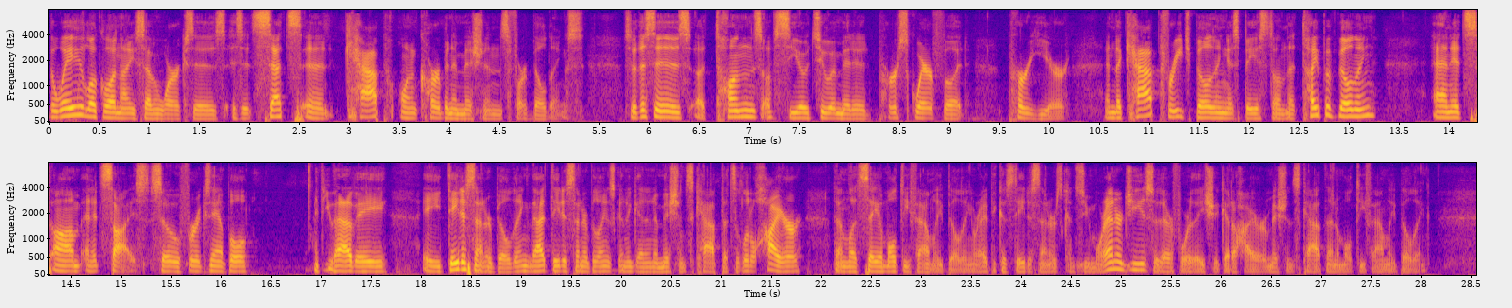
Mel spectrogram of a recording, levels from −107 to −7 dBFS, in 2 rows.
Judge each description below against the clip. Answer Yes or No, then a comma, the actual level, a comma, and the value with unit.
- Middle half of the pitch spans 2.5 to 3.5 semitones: Yes, average, 3.2 semitones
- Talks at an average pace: No, fast, 210 wpm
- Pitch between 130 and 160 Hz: Yes, low, 135 Hz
